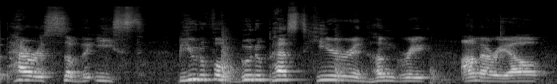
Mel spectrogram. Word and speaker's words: Budapest: Beautiful Budapest here in Hungary.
